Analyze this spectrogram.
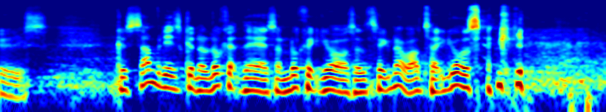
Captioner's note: laughter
